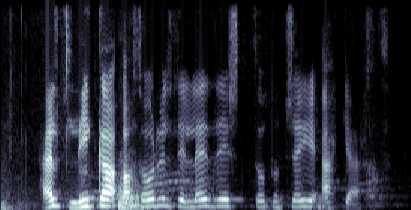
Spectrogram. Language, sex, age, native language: Icelandic, male, 11, Icelandic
